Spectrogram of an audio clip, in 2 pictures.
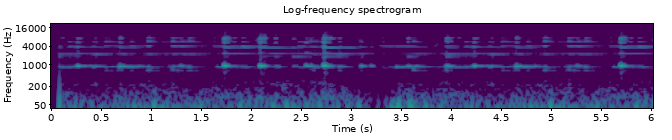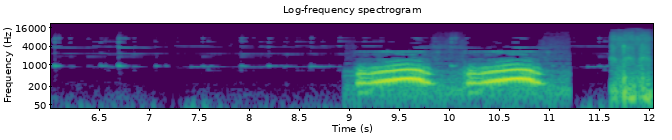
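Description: Faint, sparse tinkling chimes, then two loud animal calls about a second apart, each rising and then falling in pitch. A scratchy noise begins near the end.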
